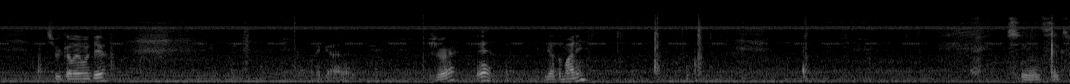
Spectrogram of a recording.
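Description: Crickets chirping steadily at night: a continuous high trill with a slower, evenly repeated chirp under it. Short bursts of a man's laughter come in about half a second in and again around four and a half to six seconds.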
